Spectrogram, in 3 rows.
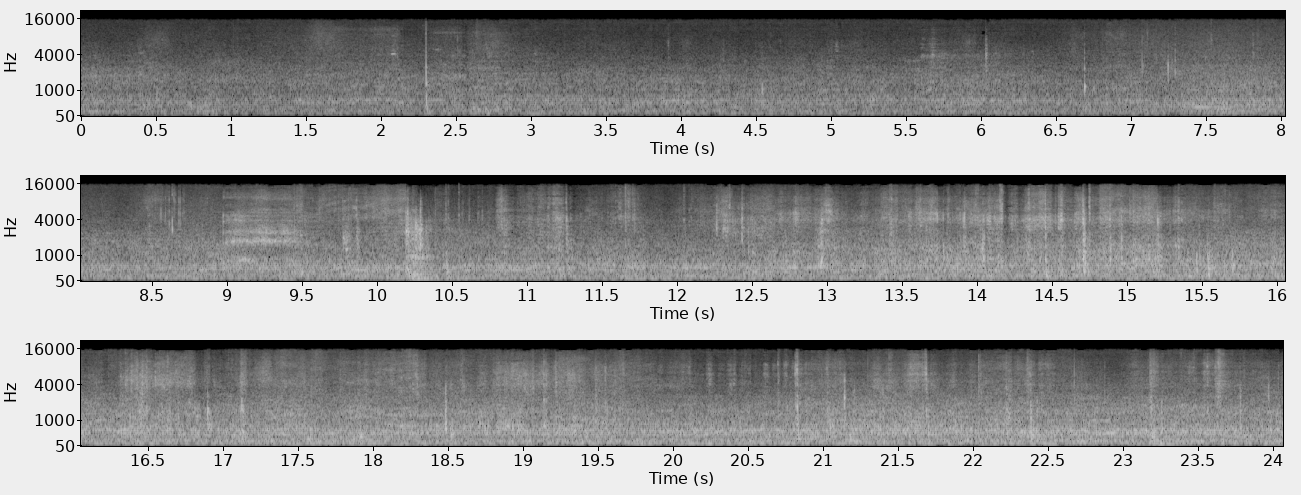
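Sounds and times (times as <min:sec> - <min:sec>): steady hubbub: 0:06.0 - 0:24.0
scattered clicks and knocks: 0:09.8 - 0:24.0.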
